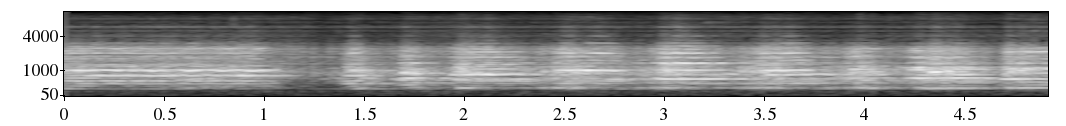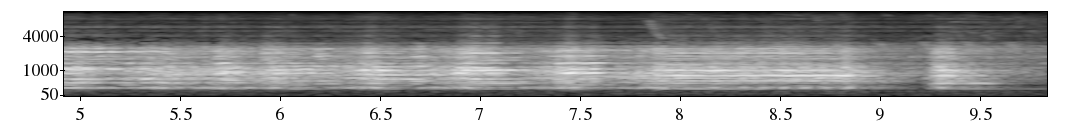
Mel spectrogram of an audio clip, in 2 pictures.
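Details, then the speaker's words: 1919 Victor Victrola VV-IV #437504 after overhaul (new governor assembly, main spring, spring drum, felt; rebuilt Exhibition reproducer): WWI-era song plays at steady speed, no wow, flutter or skipping; clean healthy spring-wound playback. "That actually played really well. First time I've heard this particular copy of it."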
